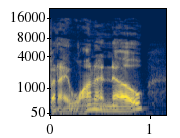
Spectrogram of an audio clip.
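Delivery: plain reading voice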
